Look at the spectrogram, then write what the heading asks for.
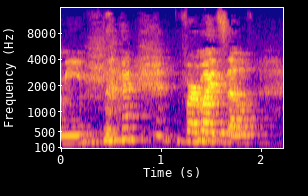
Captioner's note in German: laughs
